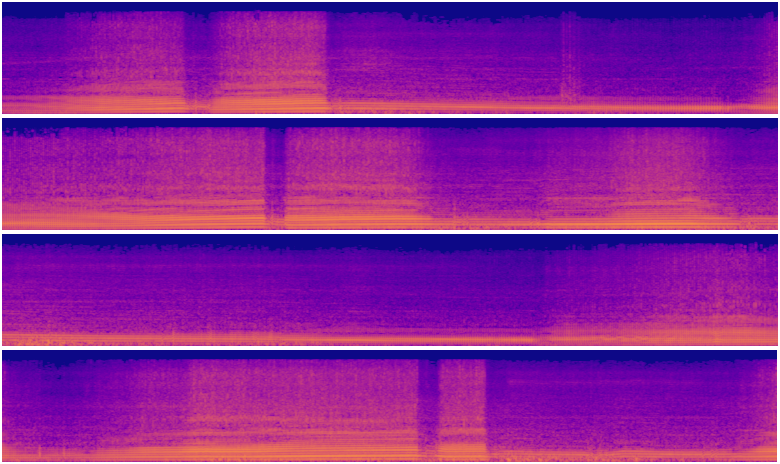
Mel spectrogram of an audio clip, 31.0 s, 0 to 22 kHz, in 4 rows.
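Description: KTM Duke 390's single-cylinder engine, fitted with an Akrapovič slip-on exhaust and the catalytic converter removed, heard from the bike while riding. It is pulled hard through the revs several times, with short breaks at the gear changes, and its pitch falls away between pulls as the bike slows.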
